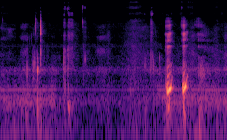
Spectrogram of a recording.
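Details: Quiet room with faint clicks and soft infant noises, then two sharp, abrupt voiced catches close together as the baby grumbles; infant hiccups.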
